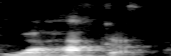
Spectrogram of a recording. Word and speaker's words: Oaxaca: from us in oaxaca that's the other x it's o x a o but that's pronounced oaxaca uh that is the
